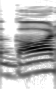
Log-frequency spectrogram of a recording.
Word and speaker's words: guard: आगे चलिए, अगर किसी लफ्ज़ में यू के बाद EA आता है तो यू हमेशा साइलेंट होगा। गॉड है, GUARD गॉड है।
